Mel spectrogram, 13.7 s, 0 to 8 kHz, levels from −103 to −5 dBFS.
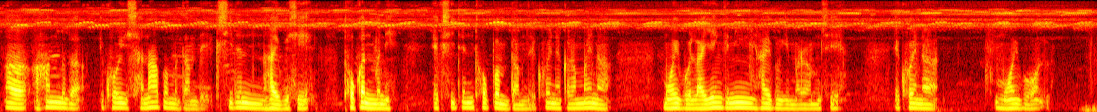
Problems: background sounds at intervals, background conversations at intervals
